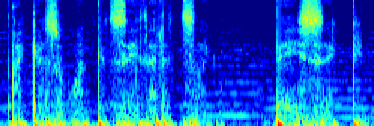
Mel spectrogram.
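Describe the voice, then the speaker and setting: A person whispering soft, unhurried ASMR commentary while playing a video game and reading out its text. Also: faint music behind.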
